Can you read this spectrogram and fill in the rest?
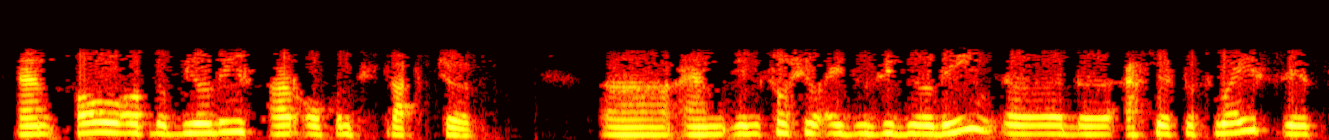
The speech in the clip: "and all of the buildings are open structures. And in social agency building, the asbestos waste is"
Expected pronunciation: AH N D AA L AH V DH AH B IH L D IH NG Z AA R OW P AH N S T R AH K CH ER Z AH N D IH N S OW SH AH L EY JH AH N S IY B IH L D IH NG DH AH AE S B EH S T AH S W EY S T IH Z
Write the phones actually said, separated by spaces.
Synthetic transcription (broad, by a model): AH N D AA L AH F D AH B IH L D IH NG S AA R OW P AH N S T R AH K CH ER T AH N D IH N S OW SH AH L EY JH AH N S IY B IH L D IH NG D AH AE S EH T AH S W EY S IH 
